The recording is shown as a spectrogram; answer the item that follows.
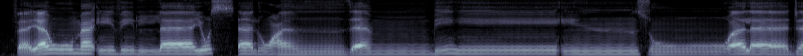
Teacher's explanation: So, the noon at the last word that has shaddah, it's the last letter and still we have to apply ghunnah for it. Again, wal la ja an for two beats.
